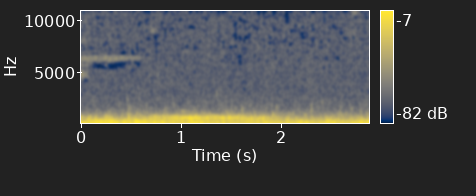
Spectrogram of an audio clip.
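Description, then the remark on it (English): Faint, distant whale calls in the deep ocean drift through a muffled underwater rumble, a soft tonal moan rising and fading over steady low murmuring, with no voices present. “Plunging deeper, hear the distant calls of whales.”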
